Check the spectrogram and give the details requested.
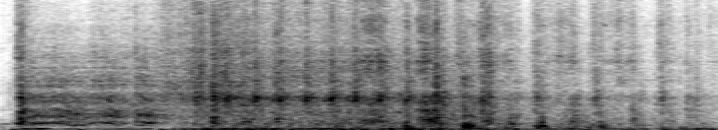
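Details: Richard Petty Superbird, choke opened before cranking: brisk cranking turns straight into a running engine that settles into a rough but steady idle; it starts normally.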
